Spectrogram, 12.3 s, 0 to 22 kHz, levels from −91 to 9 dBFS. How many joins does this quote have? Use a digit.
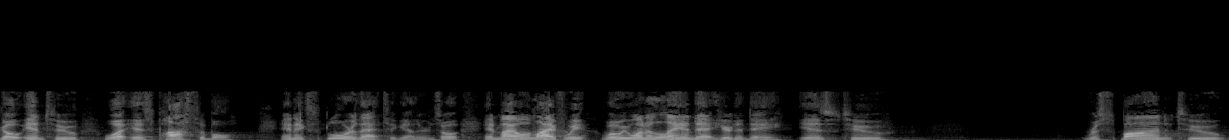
2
